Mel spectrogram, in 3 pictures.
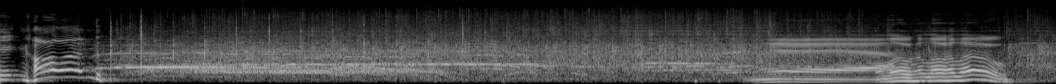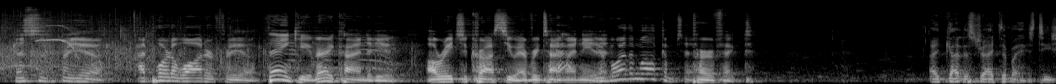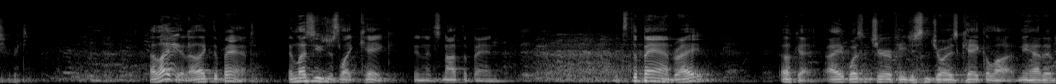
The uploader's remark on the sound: Recorded live at Comedy Works South in Denver.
